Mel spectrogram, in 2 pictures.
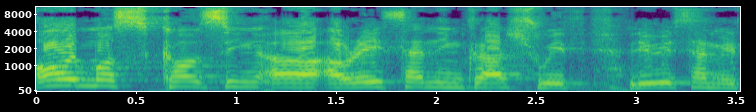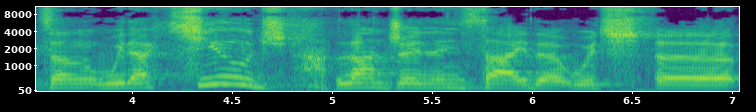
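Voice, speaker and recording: At a fairly slow pace, a man with a high pitch and ordinary pitch variation keeps his loudness very even, with noticeable background noise behind him. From Italy. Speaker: sim racing league commentator. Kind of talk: live commentary.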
